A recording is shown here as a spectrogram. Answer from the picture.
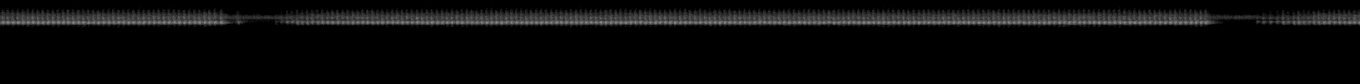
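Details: Shrill, unbroken grasshopper stridulation, a fast even pulse near four beats per second, briefly interrupted twice by short gaps around two and twelve seconds, with no music.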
